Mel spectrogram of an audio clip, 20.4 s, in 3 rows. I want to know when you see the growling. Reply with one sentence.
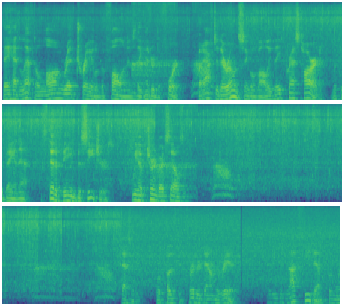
You can hear the growling from 2.5 to 4.2 s, from 9.8 to 11.6 s and from 14.2 to 15.9 s.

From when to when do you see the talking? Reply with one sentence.
The talking can be heard from 0.0 to 10.5 s and from 15.9 to 20.3 s.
